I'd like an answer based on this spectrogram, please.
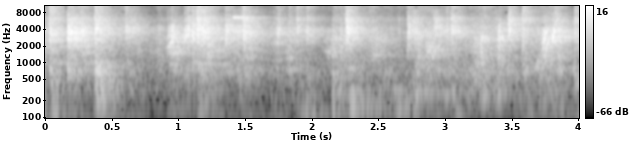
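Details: A Shiba Inu boxing in play gives high, thin whines and short yips in quick, uneven bursts.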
